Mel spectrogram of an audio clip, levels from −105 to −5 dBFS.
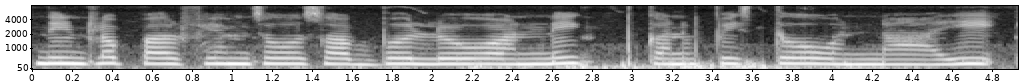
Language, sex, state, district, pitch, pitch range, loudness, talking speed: Telugu, female, Andhra Pradesh, Sri Satya Sai, 255 Hz, 235-265 Hz, -12 LUFS, 75 wpm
